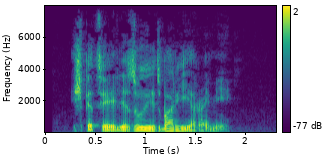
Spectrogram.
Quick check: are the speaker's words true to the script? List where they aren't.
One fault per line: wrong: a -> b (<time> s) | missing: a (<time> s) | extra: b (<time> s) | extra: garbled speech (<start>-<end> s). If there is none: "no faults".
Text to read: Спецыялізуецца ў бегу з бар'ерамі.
missing: ў бегу (1.1 s)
